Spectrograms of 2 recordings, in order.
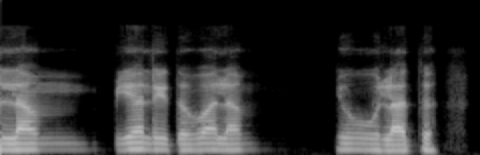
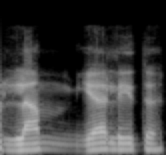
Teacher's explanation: अब आगे आ गया कि मीम साकिन के बाद बा और मीम के अलावा कोई दूसरा हरफ आ जाए, तो वहां इजहार बिला गुन्ना होगा, यानी जाहिर करके बगैर गुन्ना के पढ़ेंगे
